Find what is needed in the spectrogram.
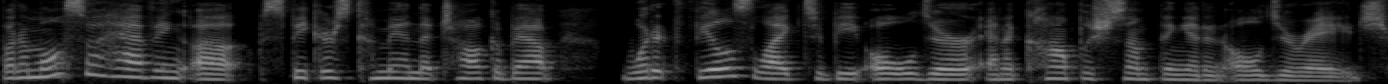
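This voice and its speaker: Lively intonation from a medium-pitched woman, fairly quick with hardly any pauses, against a quiet background. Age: 60s. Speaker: author and aging speaker. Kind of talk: interview. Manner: halting, many fillers.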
